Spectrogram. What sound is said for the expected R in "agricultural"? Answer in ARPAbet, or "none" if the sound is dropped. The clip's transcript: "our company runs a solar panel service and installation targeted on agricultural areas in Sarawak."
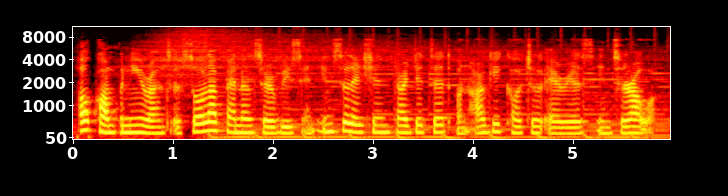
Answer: none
